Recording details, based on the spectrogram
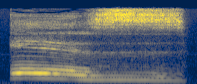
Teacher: When you add an S ending, this time we always add the ending is with a voiced Z. Is. It doesn't matter that it's spelled with an S.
